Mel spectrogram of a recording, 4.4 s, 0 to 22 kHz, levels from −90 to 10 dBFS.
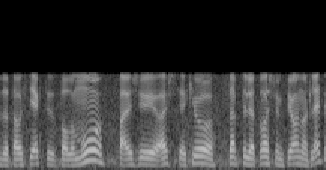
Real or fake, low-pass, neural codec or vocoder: real; 3.6 kHz; none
